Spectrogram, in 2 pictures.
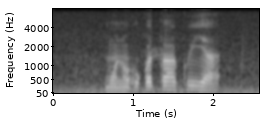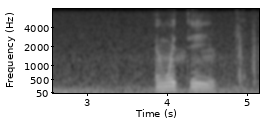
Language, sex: Tsonga, male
